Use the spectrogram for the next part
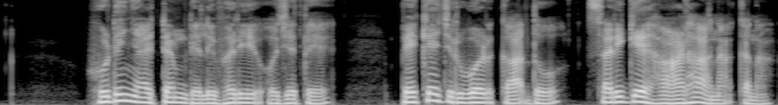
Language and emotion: Santali, sad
